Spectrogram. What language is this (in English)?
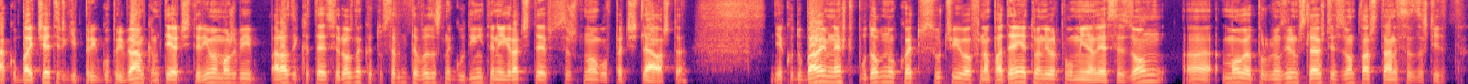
Bulgarian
